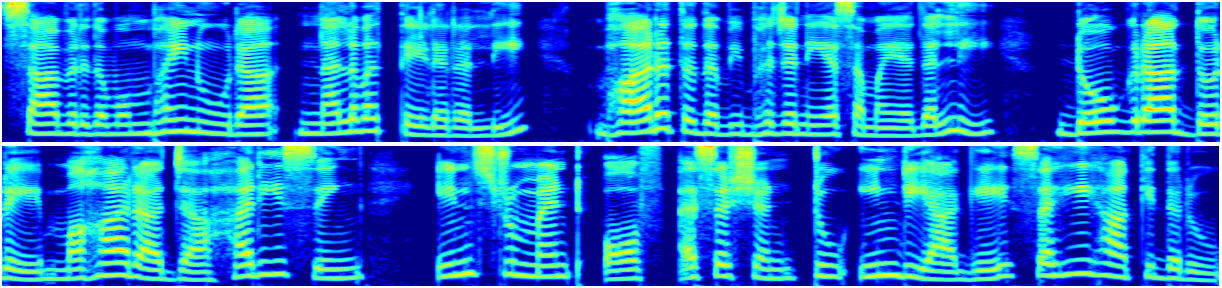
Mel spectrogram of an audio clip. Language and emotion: Kannada, neutral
